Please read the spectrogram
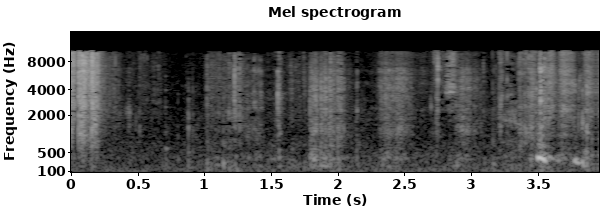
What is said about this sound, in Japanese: ちょっとスーパーカップバニラね、うん、バニラとサラダせんべい、これなんか意外であるわね。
